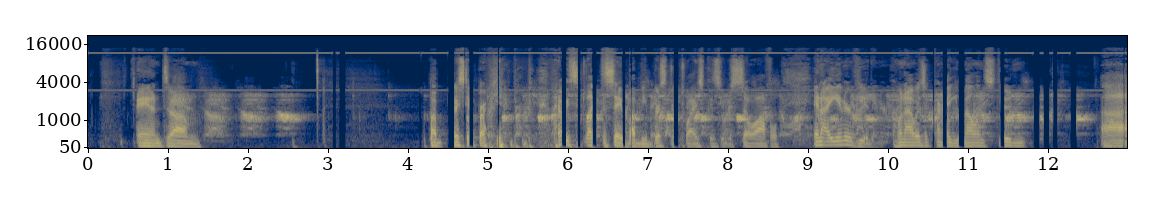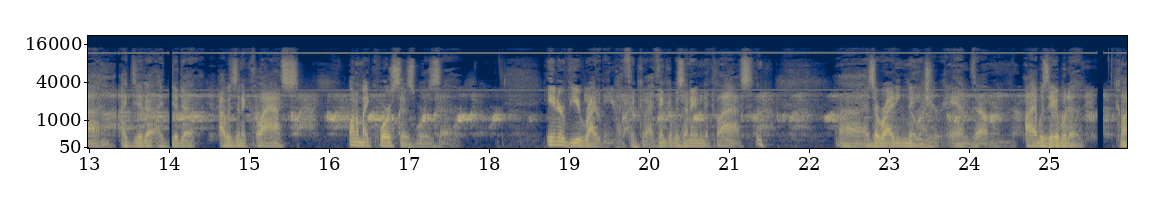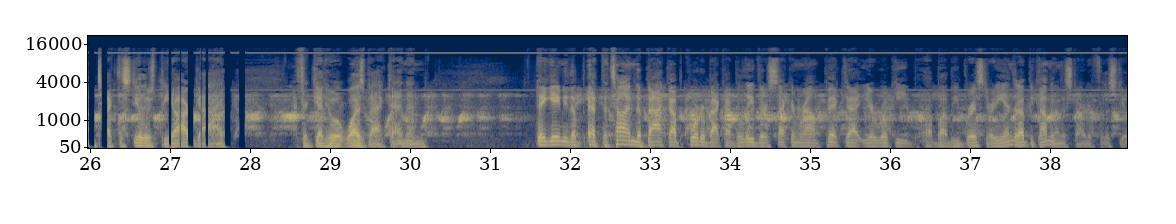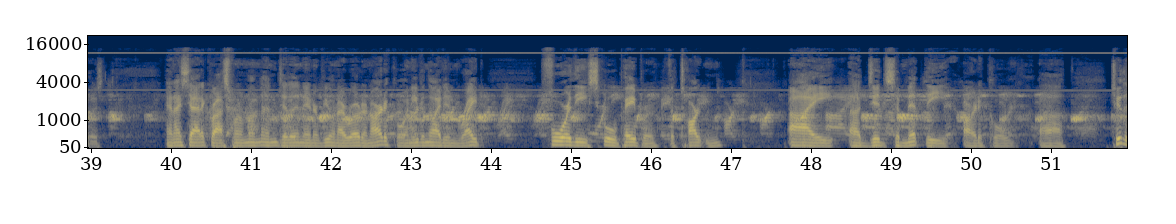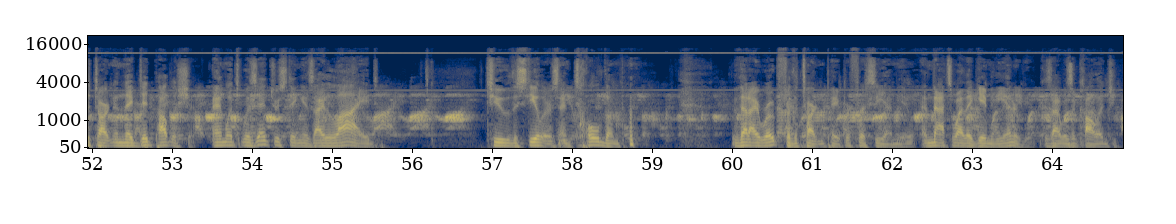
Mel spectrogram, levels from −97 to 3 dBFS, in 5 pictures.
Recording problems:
echo of what is said; strong; throughout; 450 ms later, 6 dB below the speech
garbled, watery; slightly; nothing above 14 kHz
high-pitched whine; noticeable; throughout; 11.5 kHz, 20 dB below the speech
choppy; very; from 4.5 to 7.5 s, from 11 to 14 s and from 26 to 27 s; 16% of the speech affected

